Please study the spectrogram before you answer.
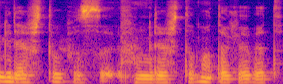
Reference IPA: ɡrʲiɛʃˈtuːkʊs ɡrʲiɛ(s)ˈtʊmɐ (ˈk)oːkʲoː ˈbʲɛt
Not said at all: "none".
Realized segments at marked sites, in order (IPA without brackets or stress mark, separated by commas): ʃ, t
